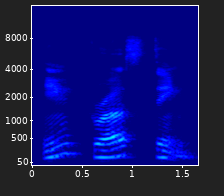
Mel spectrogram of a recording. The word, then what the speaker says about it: interesting: Como se fosse, ao invés de fazer ter, faz tra, tá? Interesting, interesting.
